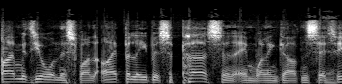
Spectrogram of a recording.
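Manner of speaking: plain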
